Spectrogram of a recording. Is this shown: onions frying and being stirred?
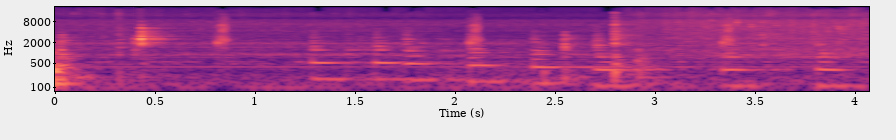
yes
